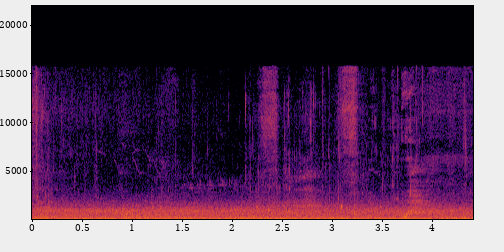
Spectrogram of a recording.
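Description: Faint water sounds from a hooked carp being played close in at the margin, over a steady low rumble of outdoor background noise.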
